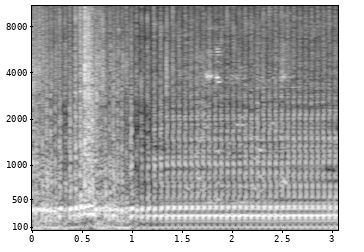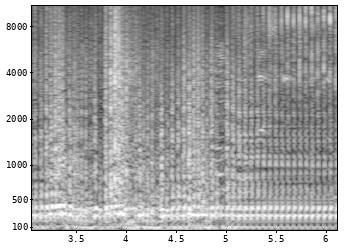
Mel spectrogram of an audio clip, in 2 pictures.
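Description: Yamaha R15M's 155 cc single-cylinder engine running loudly through an Austin Racing aftermarket muffler held by hand on the bend pipe, with a steady fast exhaust pulse and a few short throttle blips. The owner calls the sound fierce.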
